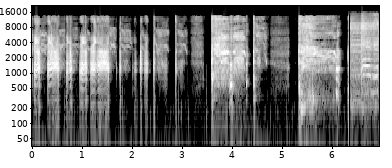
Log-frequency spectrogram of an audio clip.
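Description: A person's voice making rasping, cough-like growls in several short bursts, with a few sharp clicks in the gaps between them.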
